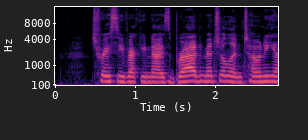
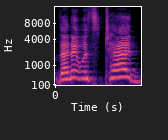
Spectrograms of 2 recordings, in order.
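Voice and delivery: higher-pitched accusation; raised, pointed declaring; emphatic declaration; 6 semitones higher, 4 dB louder than usual. A narrator's reading. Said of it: "Dina declared".

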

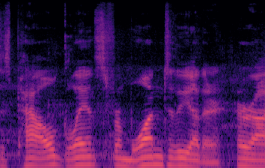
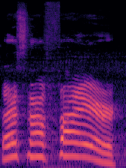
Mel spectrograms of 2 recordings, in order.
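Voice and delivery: high, loud, slow whine; hammed-up protesting girl; 14 semitones higher, 7 dB louder, much slower than usual. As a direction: kid declaring unfairness. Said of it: "Lindy declared".

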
